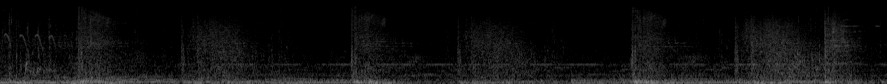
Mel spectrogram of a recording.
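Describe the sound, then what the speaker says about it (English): Repeated booming explosions in the video game Spyro the Dragon Reignited Trilogy, loud, dense blasts bursting every few seconds over continuous game noise. "The explosion is damaging you."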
